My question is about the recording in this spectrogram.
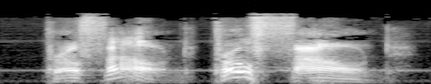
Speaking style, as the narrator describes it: cried Challenger

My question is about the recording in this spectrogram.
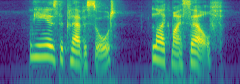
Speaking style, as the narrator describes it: said Cecil

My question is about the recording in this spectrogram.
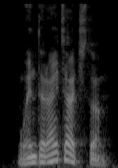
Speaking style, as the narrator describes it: asked Jasper quickly

